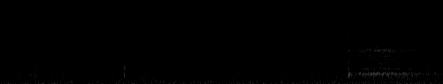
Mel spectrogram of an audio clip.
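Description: Near silence: room tone, with one faint click about a second in and a faint brief rustle near the end, the small sounds of gloved hands handling a diecast model car.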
